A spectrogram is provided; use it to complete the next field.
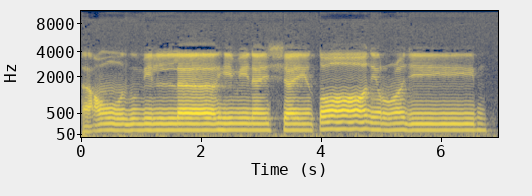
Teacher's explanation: A dengan au. Hamzah dengan ain. Zal di hujung lidah.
